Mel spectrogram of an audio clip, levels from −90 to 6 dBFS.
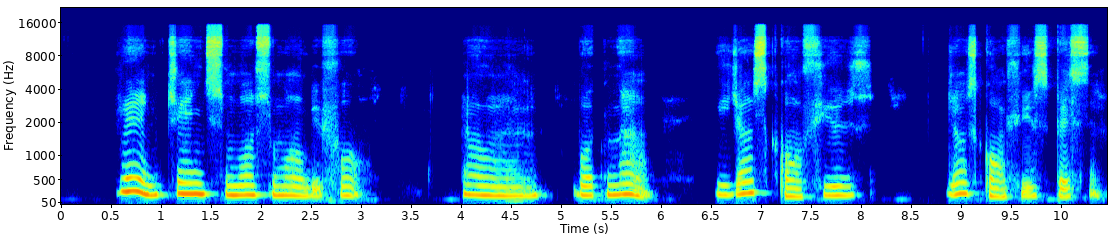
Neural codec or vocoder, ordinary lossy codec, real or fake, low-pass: codec, 44.1 kHz, 3.4 kbps, Pupu-Codec; Opus, 24 kbps; fake; 14.4 kHz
